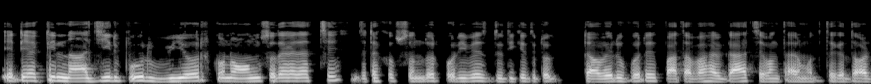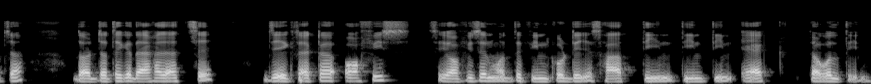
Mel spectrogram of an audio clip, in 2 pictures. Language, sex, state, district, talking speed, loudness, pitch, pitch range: Bengali, male, West Bengal, Dakshin Dinajpur, 155 wpm, -15 LUFS, 150 Hz, 140-160 Hz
